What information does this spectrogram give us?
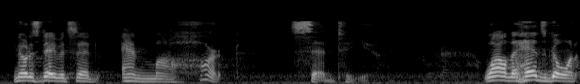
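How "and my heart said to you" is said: hushed quote. Acted. Quoting David's heart.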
